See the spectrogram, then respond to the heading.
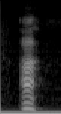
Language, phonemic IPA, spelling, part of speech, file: Dutch, /a/, à, preposition, Nl-à.ogg
- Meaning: 1. indicates an approximate number 2. indicates the price etc. each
